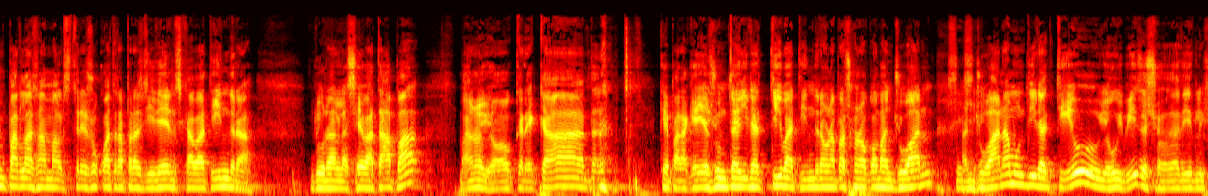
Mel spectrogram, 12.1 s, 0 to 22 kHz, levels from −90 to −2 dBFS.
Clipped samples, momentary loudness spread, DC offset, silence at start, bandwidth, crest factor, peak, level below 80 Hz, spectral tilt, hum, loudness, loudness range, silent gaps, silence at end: under 0.1%; 8 LU; under 0.1%; 0 s; 16.5 kHz; 16 dB; -4 dBFS; -42 dBFS; -5 dB/octave; none; -19 LUFS; 2 LU; none; 0 s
